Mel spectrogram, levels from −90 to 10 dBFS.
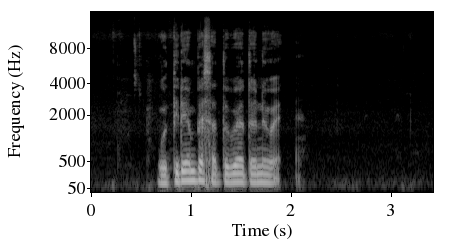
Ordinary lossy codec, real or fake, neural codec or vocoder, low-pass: none; real; none; 14.4 kHz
